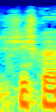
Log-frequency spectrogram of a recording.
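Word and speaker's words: Szyszko: Şişko adı. Doğru telaffuz. Adı Şişko adam. – Şişko evet.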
